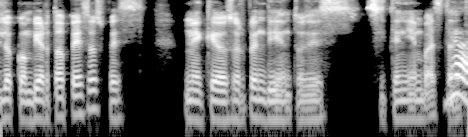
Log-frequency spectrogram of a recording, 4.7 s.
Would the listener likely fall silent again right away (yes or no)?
no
